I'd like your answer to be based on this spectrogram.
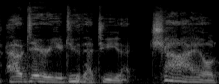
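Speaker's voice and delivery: hammed-up losing it; mock indignant outburst; Trip. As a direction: scold with exaggerated outrage. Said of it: "Trip just kinda loses it".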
